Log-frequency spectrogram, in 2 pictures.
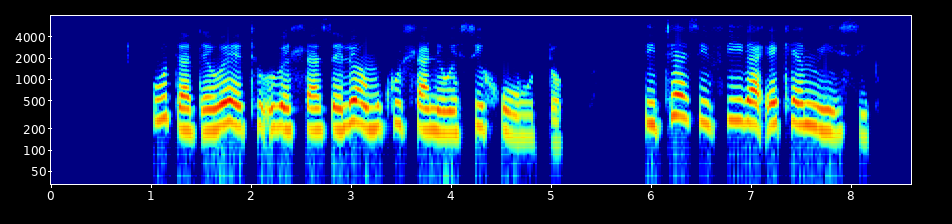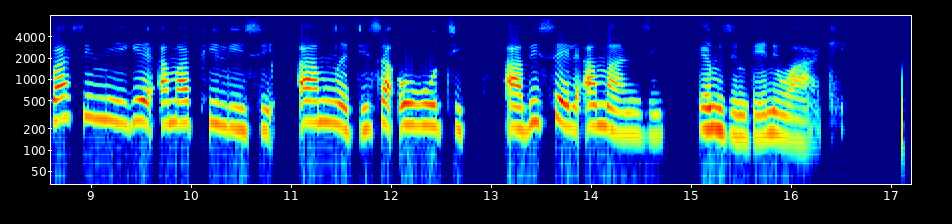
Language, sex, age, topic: North Ndebele, male, 18-24, health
